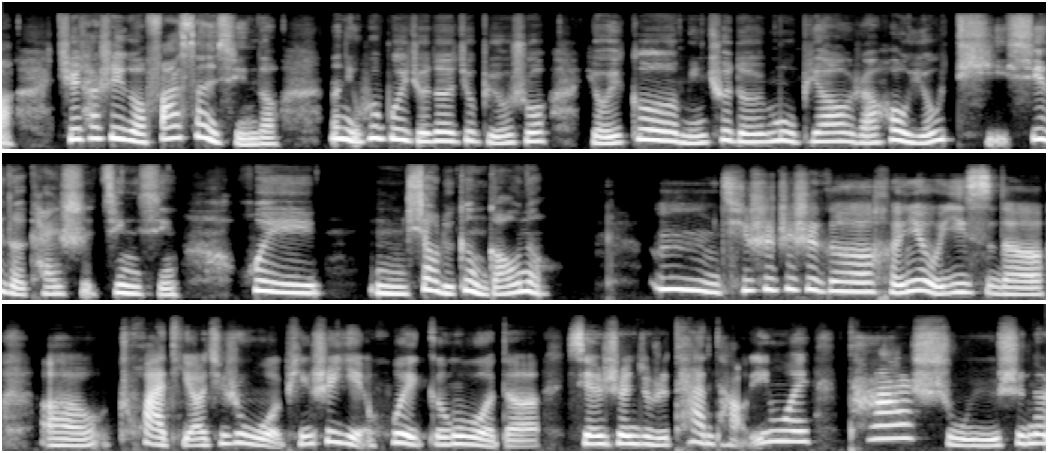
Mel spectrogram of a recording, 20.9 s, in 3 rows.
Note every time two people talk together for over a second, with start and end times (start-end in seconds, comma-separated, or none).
none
